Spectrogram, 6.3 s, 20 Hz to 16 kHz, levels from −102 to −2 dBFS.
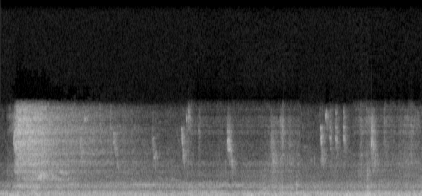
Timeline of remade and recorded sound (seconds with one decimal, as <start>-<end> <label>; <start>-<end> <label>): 0.0-2.8 recorded; 2.8-4.5 remade; 4.5-5.3 recorded; 5.3-6.3 remade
